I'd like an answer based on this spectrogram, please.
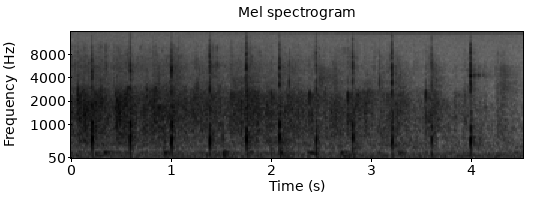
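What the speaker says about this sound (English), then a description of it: "can we just not all give a big round of applause for all the contestants?" A small audience at a university student debate final in Tanzania applauds steadily, a faint, distant wash of clapping with a few sharper claps standing out.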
